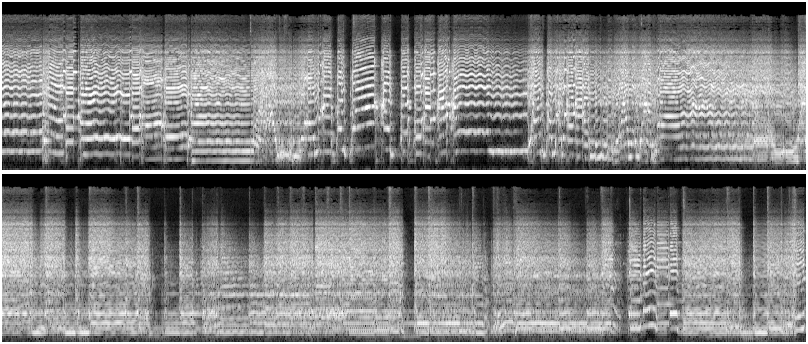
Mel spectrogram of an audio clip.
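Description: Humbucker-equipped electric guitar played through a Fender Blues Junior III tube combo with a Jensen speaker, its gain turned up as far as the amp goes, giving a light crunch rather than heavy distortion. For the first dozen seconds it plays a bluesy single-note lead with string bends and wide vibrato, then turns to fuller chorded riffing.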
